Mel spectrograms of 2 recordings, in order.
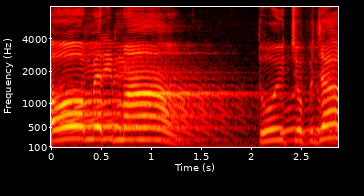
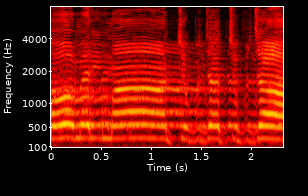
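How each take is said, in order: First: Higher, louder, very slow drawn-out plea with hands folded; mock begging husband. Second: Much higher and louder, slow drawn-out shout; mock shouted plea. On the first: Husband pleading with his wife, very slow and drawn-out. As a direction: stretch out the ओ like a henpecked husband begging. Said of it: "कहा". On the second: Husband shouting his plea at his wife, higher and louder. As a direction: yell ओ मेरी माँ at the wife. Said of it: "हाथ जोड़ के बोला".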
